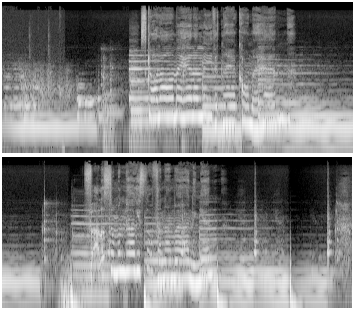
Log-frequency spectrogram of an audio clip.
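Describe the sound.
A pop song plays at full volume, with a sung vocal over sustained synth chords and a steady beat, the music continuous and fairly loud throughout.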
